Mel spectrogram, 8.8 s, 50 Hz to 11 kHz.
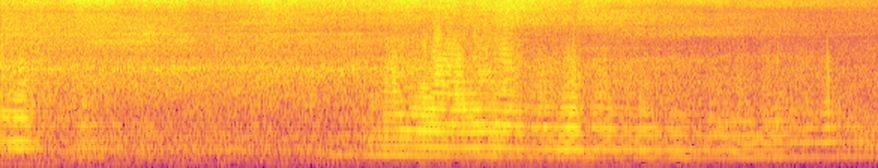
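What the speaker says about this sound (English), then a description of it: "Now for something completely different, the Bolko B105 and Edge 540 of the Red Bull Air Force." Red Bull Air Force Bolkow Bo 105 helicopter and Edge 540 aerobatic plane passing at an airshow, a steady engine and propeller drone with rising then falling pitch sweeps as the aircraft fly by, moderately loud and without talk.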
